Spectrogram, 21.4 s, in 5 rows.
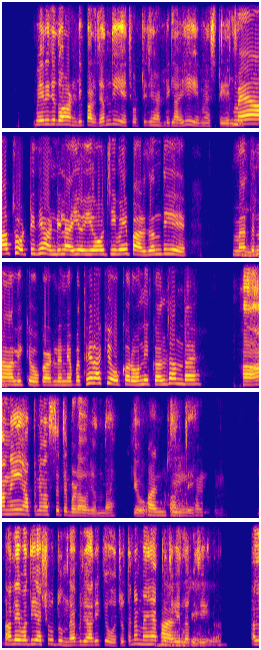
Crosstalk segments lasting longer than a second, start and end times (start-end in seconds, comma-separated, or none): none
